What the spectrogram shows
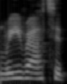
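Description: The word is said with an American pronunciation. "I've been listening to too many Americans"

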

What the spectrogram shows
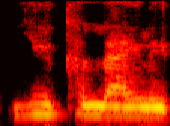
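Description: It is said with an anglicized Australian pronunciation. The speaker calls it wrong. "we've kind of anglicized that, and particularly in Australia, we tend to say ukulele"

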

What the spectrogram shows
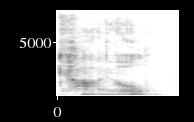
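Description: It sounds like the English boy's name. "pronounced like the boy's name"

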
